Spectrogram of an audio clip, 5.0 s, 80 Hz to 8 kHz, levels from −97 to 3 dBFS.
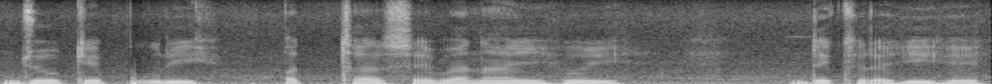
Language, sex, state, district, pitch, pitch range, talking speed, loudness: Hindi, male, Chhattisgarh, Bilaspur, 110 Hz, 105-115 Hz, 120 wpm, -15 LUFS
